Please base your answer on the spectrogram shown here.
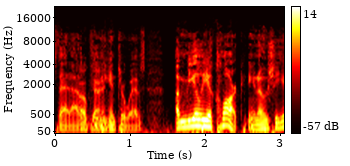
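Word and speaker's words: Emilia: Real quick, it is Emila. Is that how it's pronounced? Amelia.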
